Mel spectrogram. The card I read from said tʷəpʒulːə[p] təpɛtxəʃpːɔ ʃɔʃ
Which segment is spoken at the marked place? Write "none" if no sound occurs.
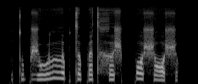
p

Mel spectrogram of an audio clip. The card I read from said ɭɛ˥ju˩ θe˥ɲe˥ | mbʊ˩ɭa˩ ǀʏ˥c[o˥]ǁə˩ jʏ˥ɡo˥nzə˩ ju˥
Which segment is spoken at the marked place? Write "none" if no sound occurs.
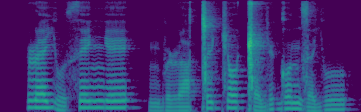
o˥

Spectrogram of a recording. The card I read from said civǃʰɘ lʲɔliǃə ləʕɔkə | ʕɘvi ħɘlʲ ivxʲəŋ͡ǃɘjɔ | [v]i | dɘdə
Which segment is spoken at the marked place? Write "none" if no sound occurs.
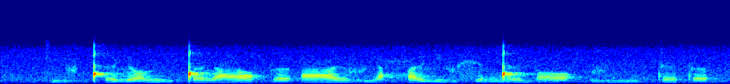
v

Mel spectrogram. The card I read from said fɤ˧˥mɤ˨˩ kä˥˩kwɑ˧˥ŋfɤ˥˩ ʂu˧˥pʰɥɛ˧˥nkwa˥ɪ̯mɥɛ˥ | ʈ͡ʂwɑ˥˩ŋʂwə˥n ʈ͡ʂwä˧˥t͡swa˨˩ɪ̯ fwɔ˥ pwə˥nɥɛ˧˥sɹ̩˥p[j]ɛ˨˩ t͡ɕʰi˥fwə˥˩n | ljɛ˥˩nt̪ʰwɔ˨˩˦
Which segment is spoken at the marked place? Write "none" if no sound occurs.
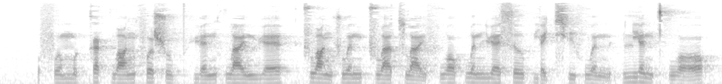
j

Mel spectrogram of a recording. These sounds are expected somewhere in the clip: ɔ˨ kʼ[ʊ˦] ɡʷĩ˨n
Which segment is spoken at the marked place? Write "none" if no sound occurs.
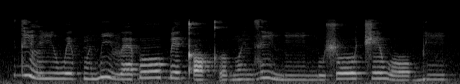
ʊ˨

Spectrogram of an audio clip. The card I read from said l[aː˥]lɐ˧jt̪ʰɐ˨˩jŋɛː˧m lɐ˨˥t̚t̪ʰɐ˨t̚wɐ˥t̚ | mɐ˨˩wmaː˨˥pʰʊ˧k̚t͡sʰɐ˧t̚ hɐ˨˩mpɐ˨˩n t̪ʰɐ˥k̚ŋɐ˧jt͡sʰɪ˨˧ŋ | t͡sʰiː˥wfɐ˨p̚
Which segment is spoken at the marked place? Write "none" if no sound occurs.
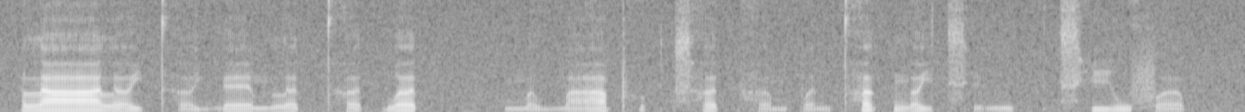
aː˥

